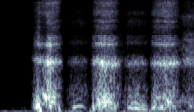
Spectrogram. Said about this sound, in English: No, shallow breaths. Shallow breaths. You're breathing in. I don't want you to breathe in.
